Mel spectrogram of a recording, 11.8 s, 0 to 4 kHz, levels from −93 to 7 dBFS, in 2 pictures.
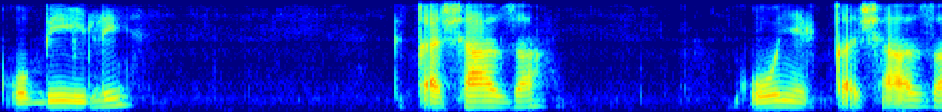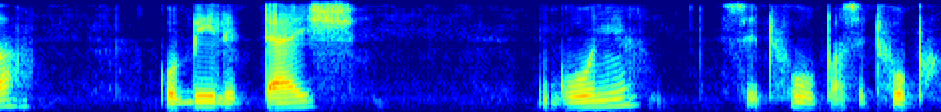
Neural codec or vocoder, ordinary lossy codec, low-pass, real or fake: codec, 16 kHz, 4.8 kbps, FACodec; Opus, 64 kbps; 3.6 kHz; fake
